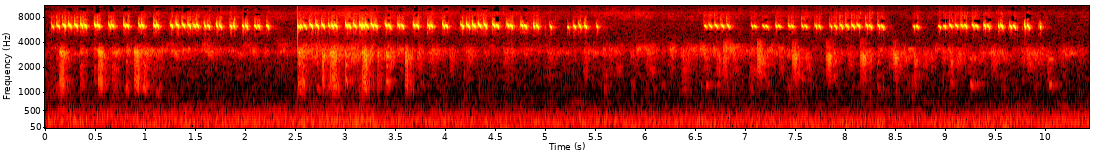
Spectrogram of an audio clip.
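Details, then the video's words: Rice-field cricket giving bursts of sharp, rapid chirps, each burst lasting about a second or two with short pauses, high and bright; a fainter lower insect trill and soft background rumble continue throughout. "SUARA JANGKRIK DI PESAWAHAN"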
